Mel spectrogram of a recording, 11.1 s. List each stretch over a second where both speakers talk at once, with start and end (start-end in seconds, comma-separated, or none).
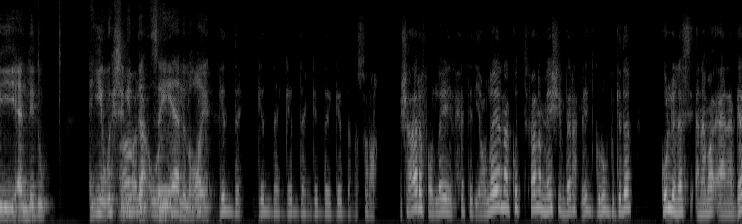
1.8-3.2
